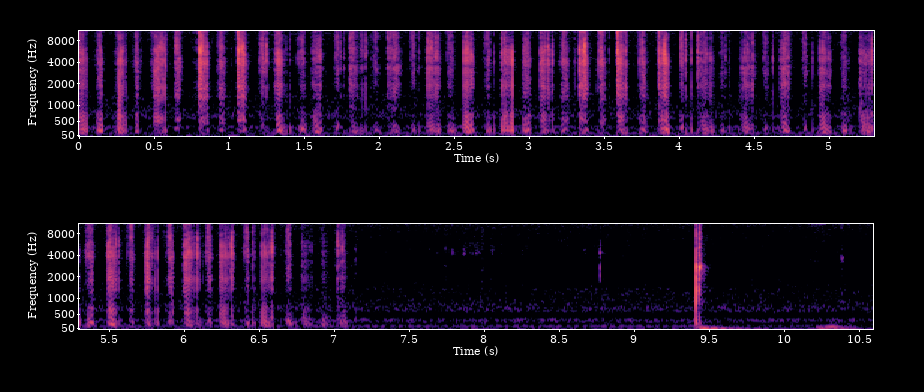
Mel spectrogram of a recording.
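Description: Fingernails tap and scratch the cap and body of a small, hollow plastic glue stick held in both hands. Rapid, irregular dry clicks and scratches run for about seven seconds. After a quiet stretch, one sharp, bright click sounds, followed by a soft low bump near the end.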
